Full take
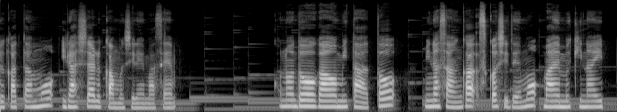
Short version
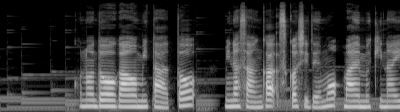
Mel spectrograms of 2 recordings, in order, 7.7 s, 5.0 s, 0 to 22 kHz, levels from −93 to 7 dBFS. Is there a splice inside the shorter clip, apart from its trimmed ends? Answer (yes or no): no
